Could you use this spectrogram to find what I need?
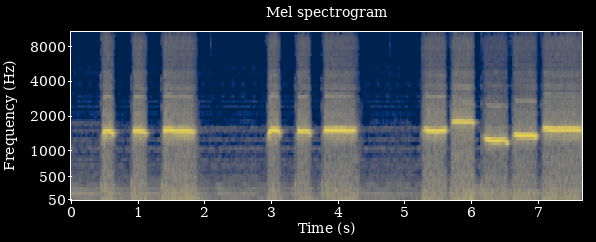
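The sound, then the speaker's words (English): A man riding a bicycle whistles the Jingle Bells melody on a hot, humid August evening in a small village in Switzerland: two short notes and a held one, repeated, then a run of five notes. There is no talking and only quiet background between phrases. “The thing I feared was the Whistler was actually some dude whistling jingle bells on a hot and humid August evening in a little village in Switzerland.”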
